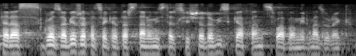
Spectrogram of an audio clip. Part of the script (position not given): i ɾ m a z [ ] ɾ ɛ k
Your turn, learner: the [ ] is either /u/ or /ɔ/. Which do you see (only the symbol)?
u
